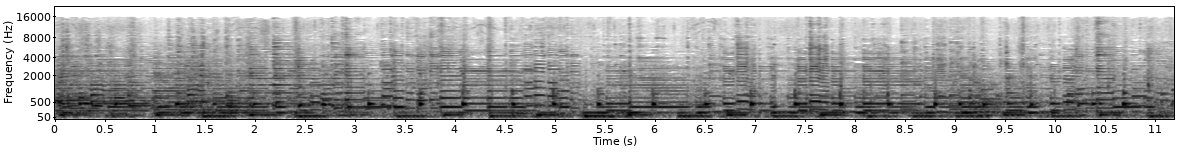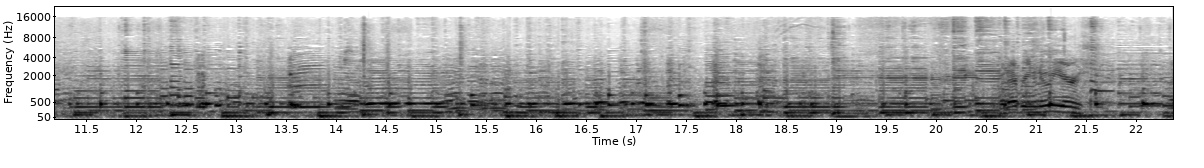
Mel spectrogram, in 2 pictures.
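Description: Acoustic bluegrass jam: banjo, mandolin, fiddle and upright bass playing an instrumental tune together, with the banjo prominent over a steady bass beat.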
